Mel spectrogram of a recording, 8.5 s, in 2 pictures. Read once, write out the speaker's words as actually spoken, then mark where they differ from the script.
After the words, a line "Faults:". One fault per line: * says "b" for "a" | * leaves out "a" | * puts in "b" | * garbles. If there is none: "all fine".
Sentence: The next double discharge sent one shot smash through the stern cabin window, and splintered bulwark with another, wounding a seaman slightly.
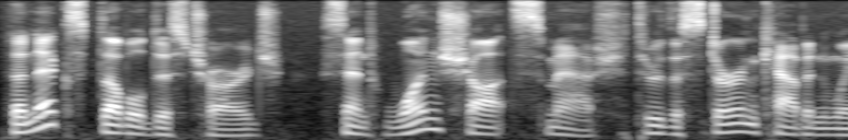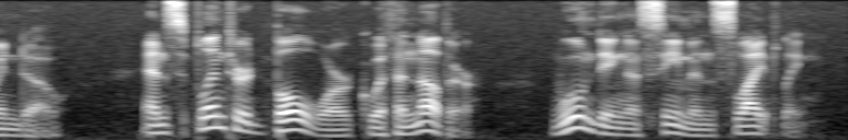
The next double discharge sent one shot smash through the stern cabin window, and splintered bulwark with another, wounding a seaman slightly.
Faults:
all fine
